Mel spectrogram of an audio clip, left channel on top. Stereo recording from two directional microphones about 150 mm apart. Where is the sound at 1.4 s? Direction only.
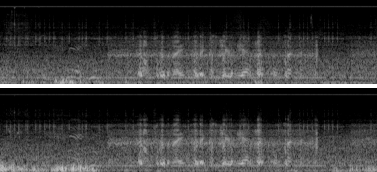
30° right (ahead or behind).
